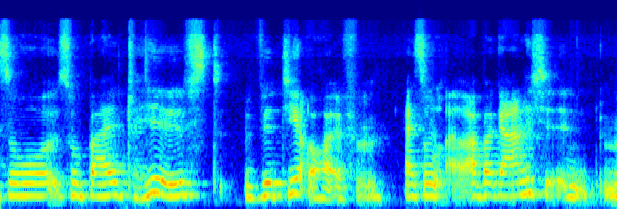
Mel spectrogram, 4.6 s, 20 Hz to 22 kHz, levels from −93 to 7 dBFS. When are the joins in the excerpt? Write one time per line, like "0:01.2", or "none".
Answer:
0:01.0
0:01.8
0:02.3
0:02.9

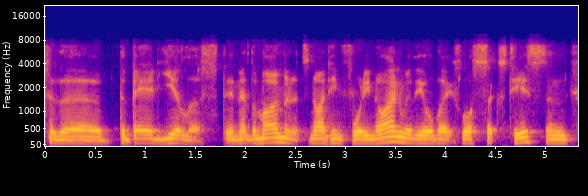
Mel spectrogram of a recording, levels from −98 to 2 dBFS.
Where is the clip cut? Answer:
none

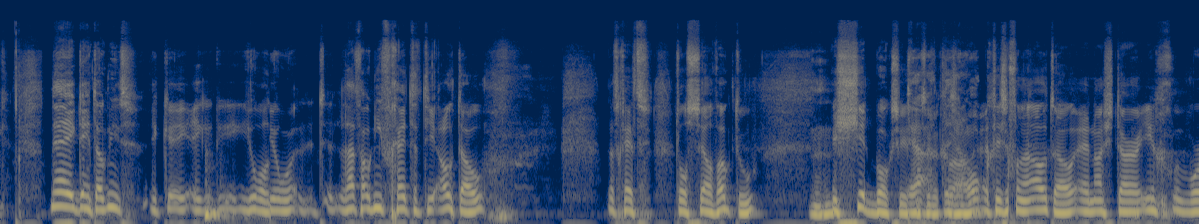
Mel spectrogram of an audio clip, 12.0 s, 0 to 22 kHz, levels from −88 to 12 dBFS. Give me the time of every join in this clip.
0:02.7
0:06.7
0:10.1

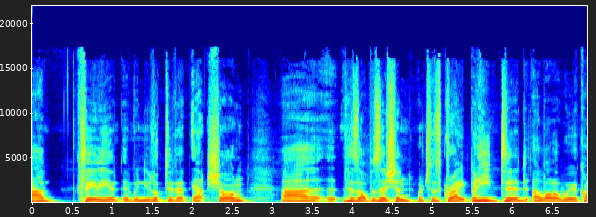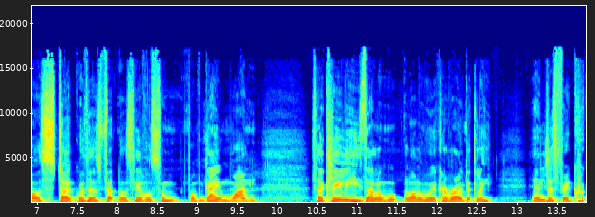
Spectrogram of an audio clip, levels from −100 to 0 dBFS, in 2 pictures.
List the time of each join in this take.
none

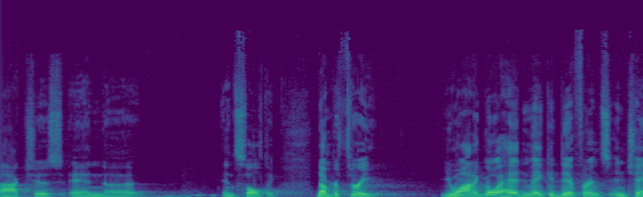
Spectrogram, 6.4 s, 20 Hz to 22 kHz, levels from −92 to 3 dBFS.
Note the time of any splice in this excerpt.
none

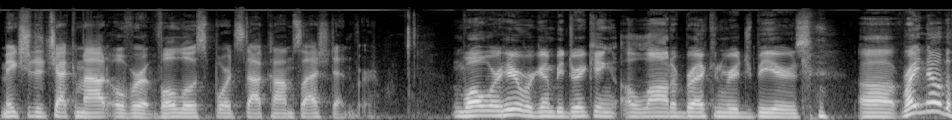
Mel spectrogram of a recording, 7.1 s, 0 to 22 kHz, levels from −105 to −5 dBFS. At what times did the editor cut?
none

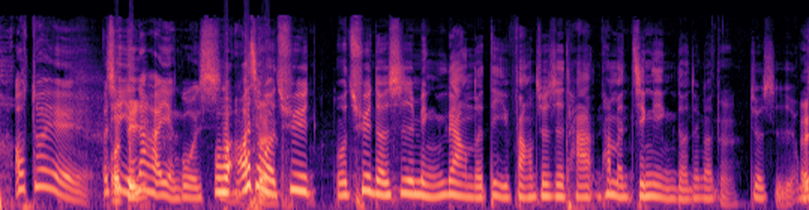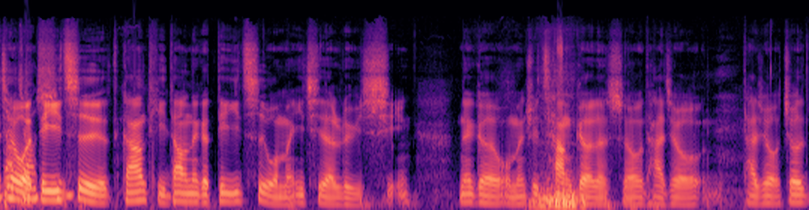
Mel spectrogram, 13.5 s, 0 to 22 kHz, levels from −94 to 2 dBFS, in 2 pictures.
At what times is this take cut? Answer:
none

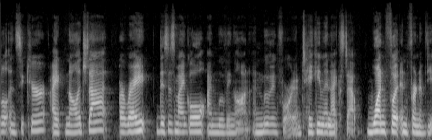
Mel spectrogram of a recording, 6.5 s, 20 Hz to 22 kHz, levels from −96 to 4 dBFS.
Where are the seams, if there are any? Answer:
none

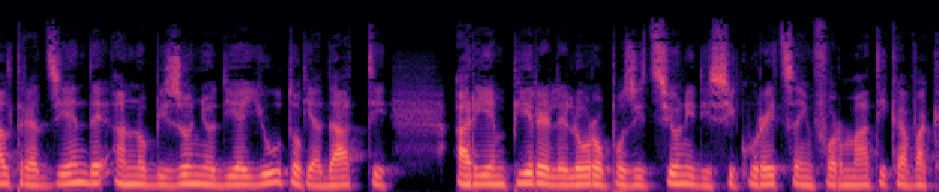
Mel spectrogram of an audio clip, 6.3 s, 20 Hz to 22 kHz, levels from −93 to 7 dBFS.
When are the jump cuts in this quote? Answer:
0:02.0

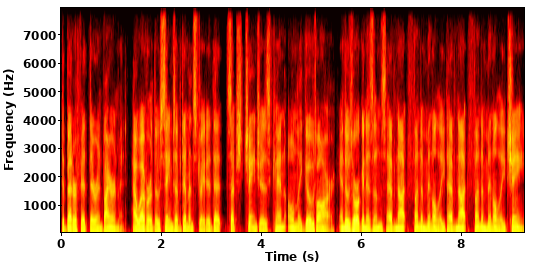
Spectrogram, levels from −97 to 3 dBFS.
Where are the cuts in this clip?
0:01.4
0:02.2
0:05.1
0:05.5
0:07.7

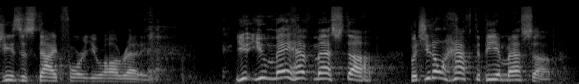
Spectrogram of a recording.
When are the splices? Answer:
0:02.3

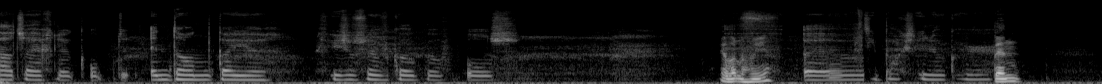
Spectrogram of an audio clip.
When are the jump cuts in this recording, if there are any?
0:01.4
0:08.6

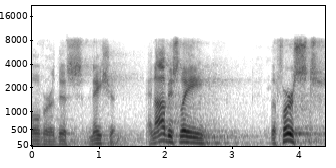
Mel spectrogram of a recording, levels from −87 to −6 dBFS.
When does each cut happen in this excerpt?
0:01.7

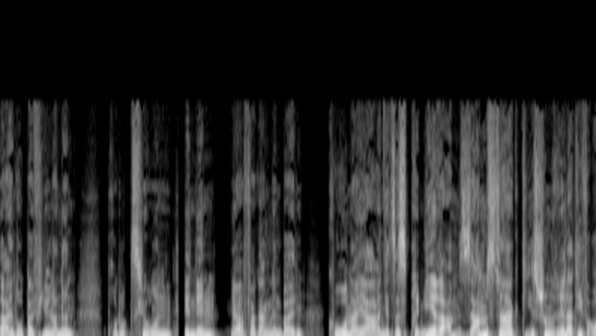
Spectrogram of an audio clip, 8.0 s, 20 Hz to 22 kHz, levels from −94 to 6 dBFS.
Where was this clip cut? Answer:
0:02.4

